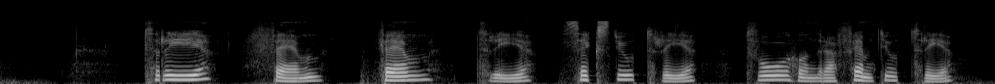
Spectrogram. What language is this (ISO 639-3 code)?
swe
